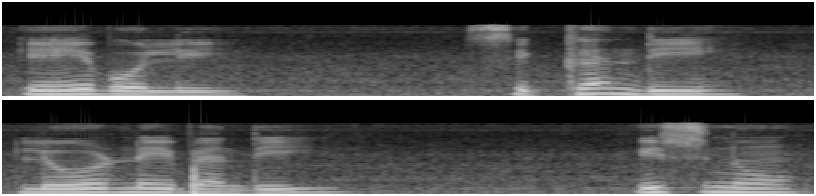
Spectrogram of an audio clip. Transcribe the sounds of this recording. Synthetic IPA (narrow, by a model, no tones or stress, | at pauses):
ɪɦboːliː | sɪkʰːənd̪iː | loːɽnəĩːpɛ̃ːnd̪iː | ɪsnũː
